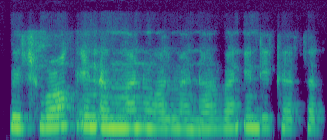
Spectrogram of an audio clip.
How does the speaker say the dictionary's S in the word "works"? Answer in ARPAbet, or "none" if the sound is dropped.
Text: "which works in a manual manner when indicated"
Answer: none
